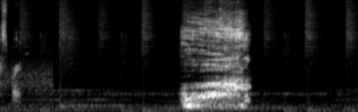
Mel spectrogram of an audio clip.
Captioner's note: growl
